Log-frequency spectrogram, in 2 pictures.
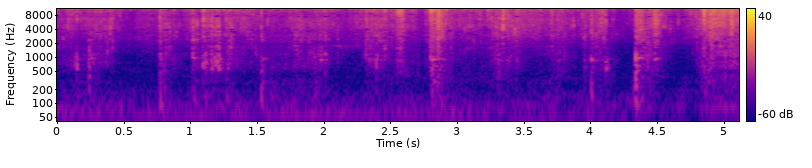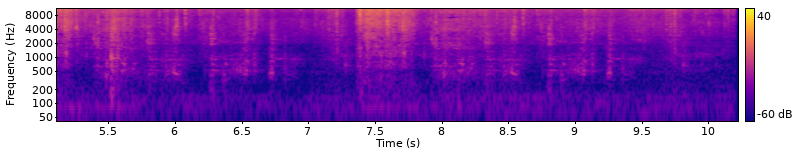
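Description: Hands mixing a wet spice masala of chilli powder, turmeric, cumin, garam masala, ginger-garlic paste and ground tomato, giving irregular soft squishing and light clicks.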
